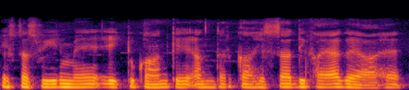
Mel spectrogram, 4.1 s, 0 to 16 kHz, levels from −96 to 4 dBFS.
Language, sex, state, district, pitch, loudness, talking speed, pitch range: Hindi, male, Uttar Pradesh, Lalitpur, 130 Hz, -17 LUFS, 160 wpm, 125-130 Hz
